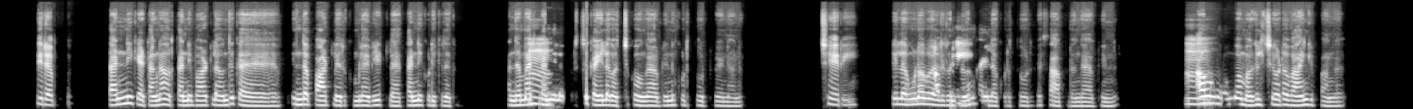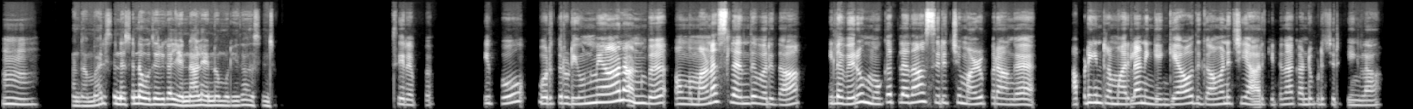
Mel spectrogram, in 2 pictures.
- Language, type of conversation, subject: Tamil, podcast, அன்பை வெளிப்படுத்தும்போது சொற்களையா, செய்கைகளையா—எதையே நீங்கள் அதிகம் நம்புவீர்கள்?
- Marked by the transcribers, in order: other noise; tapping; other background noise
